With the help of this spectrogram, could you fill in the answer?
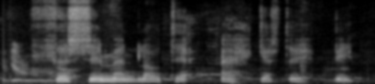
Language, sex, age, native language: Icelandic, female, 8, Icelandic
